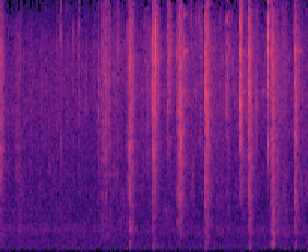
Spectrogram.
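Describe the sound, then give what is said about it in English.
Footsteps crunch on frozen, icy ground in miserably cold weather. After a quiet hiss, many soft, crisp steps come faintly and irregularly, closer together toward the end, with no talk. “That's the frozen ground she's walking on.”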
